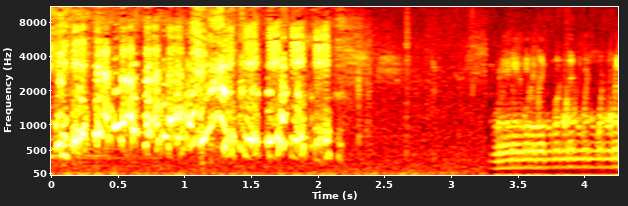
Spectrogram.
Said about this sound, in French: Ah non, je me gargarisais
